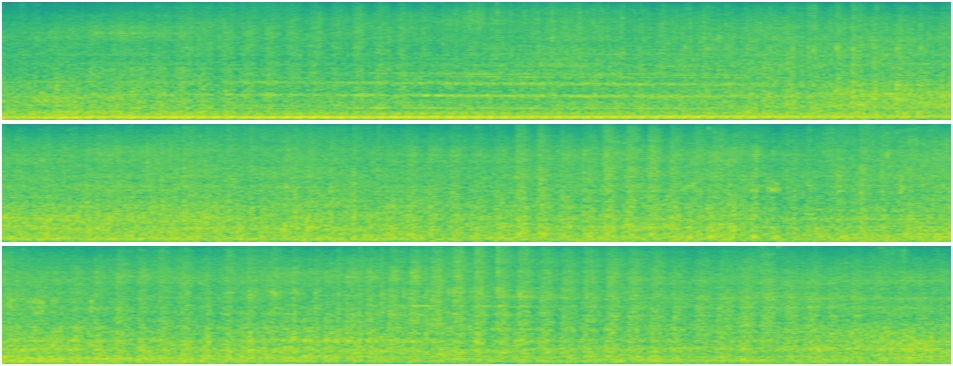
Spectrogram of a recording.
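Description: Freight train of coal cars rolling past: a steady rumble with the clickety-clack of steel wheels over the rails, and a low hum that fades out about ten seconds in.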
